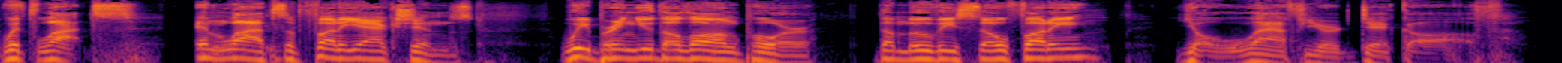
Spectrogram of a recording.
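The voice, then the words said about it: Movie trailer announcer voice. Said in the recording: “That is an excellent trailer voice.”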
